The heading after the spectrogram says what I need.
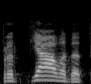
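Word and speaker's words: प्रत्यवदत्: Somebody said pratyavadat. Incorrect. Why dirgha? There is no dirgha akara.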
